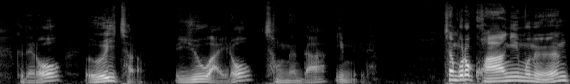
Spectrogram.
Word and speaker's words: 광희문: 자, 그럴 때 광희, 발음으로 보면은 희라고 발음해야 된다는 거예요. 왜? 자음 플러스 의니까 희망 희떡다처럼. 그런데 희라고 적지 않아야 돼요. 만약 희라고 적으면은 HI라고 적겠죠. 근데 이렇게 적지 않는다. 발음은 희가 되더라도 표기는 무조건 UI로만 적어야 합니다.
